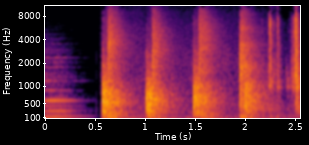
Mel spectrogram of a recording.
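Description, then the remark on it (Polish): A door sound effect: four heavy, evenly spaced, loud wooden thuds, followed by a quick flurry of lighter clicks and taps, with no voices. “Skoro otwarliśmy drzwi, zobaczmy, co też znajdziemy w środku.”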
